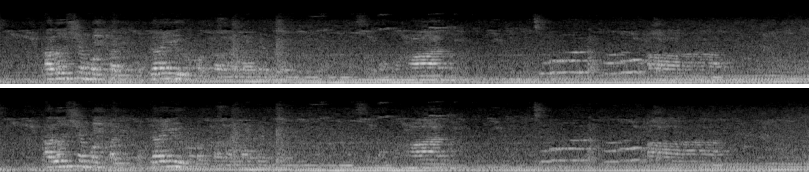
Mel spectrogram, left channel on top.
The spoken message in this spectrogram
Alam siya magpalimagayon ng pagkalalaman ng samahan.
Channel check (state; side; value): normal; both; correlation 0.61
